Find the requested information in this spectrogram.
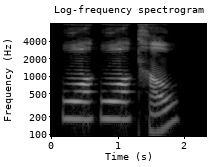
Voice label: "wowotou", Chinese

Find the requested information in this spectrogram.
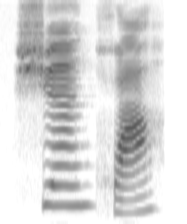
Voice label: "xuan1 hua2", chinese

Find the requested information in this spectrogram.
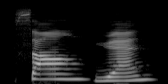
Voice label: "sang1 yuan2", Chinese

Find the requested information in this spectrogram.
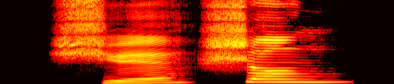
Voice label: "xian1sheng5", Chinese

